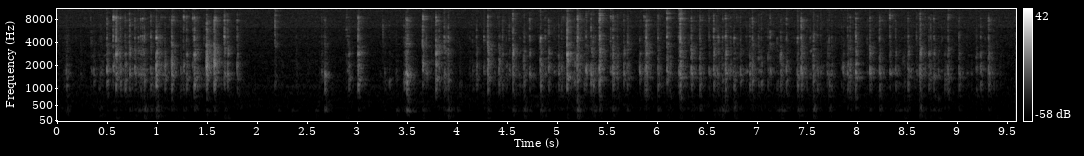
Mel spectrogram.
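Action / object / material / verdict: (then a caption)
tap / plastic mechanical keyboard / plastic / none. Fingertips of both hands type on a compact white mechanical keyboard with plastic keycaps and a blue backlight. Rapid, bright, clacky keystrokes come in quick bursts with short pauses between phrases, each click dying away almost instantly.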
